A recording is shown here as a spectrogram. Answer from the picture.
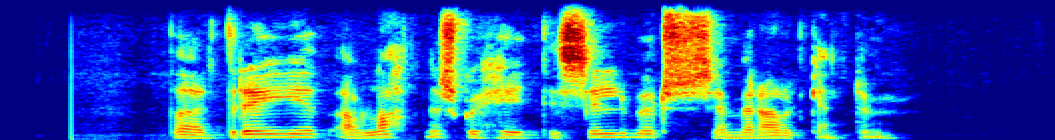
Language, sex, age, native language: Icelandic, female, 30-39, Icelandic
